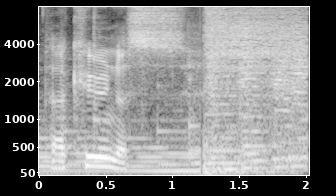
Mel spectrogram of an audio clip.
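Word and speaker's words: Perkūnas: Catnip is correcting my pronunciation there. Perkunas.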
